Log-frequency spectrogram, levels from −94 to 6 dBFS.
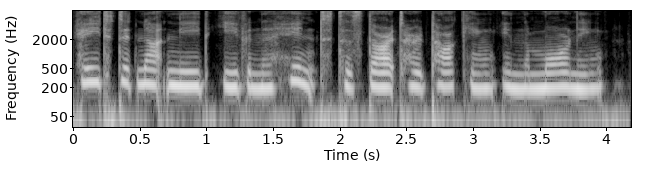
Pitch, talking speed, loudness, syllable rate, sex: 215 Hz, 200 wpm, -17 LUFS, 4.4 syllables/s, female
